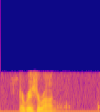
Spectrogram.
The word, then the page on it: Erigeron: err-RIDGE-err-on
